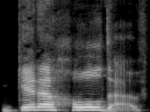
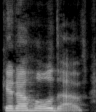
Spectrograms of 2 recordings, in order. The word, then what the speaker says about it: get a hold of: so when Americans pronounce get a hold of get a hold of maybe you notice this T sound sounds more like a D sound d d instead of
